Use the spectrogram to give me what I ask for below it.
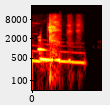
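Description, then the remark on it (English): A person imitates a wolf howl, voicing one long, steady, sustained note lasting about a second that cuts off abruptly, loud with a breathy edge. “You have to howl when you do that.”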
